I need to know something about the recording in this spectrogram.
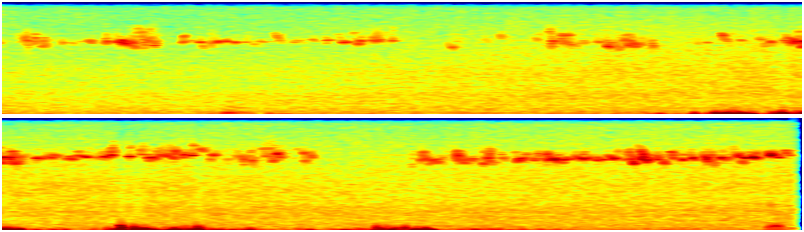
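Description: Insects trilling in a high, steady band that breaks off and resumes every second or so. Three low rumbles come in around the middle.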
